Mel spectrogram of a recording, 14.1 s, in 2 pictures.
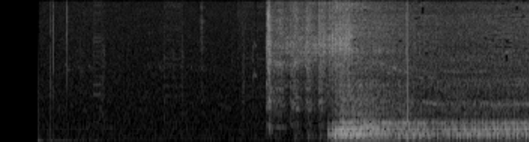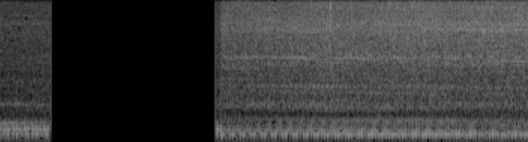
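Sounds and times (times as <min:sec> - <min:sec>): car starter cranking: 0:03.6 - 0:04.6
car engine running: 0:09.9 - 0:14.0.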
